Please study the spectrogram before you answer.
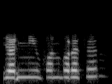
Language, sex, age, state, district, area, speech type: Bengali, female, 30-45, West Bengal, Darjeeling, urban, conversation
